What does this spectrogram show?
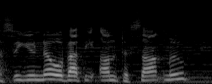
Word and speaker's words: en passant: Ah, so you know about the en passant move? It's pronounced en passant.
